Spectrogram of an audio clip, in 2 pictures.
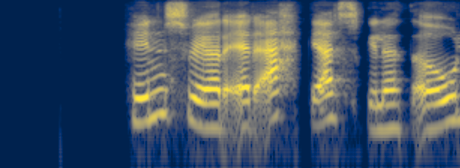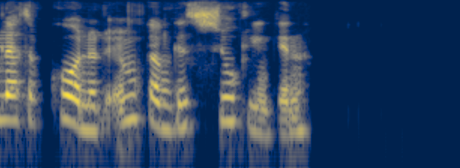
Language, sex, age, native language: Icelandic, female, 20-29, Icelandic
